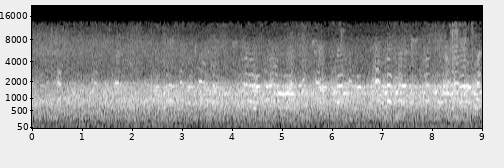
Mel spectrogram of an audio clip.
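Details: More Canada geese calling in October, a loose chorus of overlapping honks building over steady wind-like background noise.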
